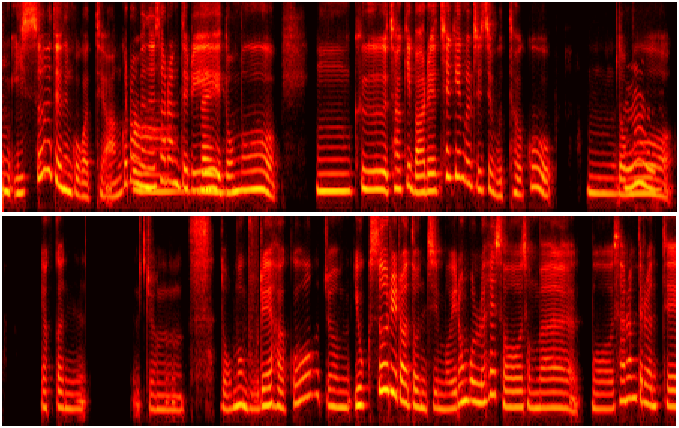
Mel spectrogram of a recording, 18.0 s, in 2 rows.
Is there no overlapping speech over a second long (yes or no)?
no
